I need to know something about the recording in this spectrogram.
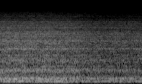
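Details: Noisy HMV Stereomaster 2328 amplifier (about 1970–72): a constant rushing hiss across the whole range with a faint steady hum. One channel is noisier than the other. The owner plans to replace the transistors, but the cause is unconfirmed.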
